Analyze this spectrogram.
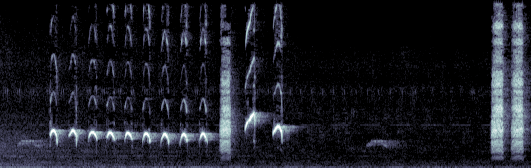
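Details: Ashy drongo song for luring birds into traps: a steady run of about ten whistled notes, two upslurred whistles, a harsh rasp, then three more rasps after a pause.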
